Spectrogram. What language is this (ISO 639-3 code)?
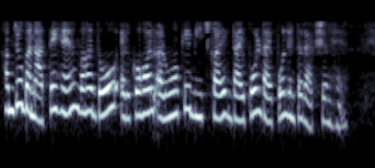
hin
